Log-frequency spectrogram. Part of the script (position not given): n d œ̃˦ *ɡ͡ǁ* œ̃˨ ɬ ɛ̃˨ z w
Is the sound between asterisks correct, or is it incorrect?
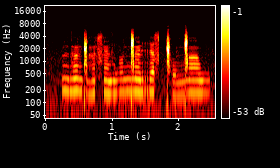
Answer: correct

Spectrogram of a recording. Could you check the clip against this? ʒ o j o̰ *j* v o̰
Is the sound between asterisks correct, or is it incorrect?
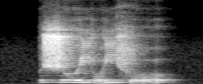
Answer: correct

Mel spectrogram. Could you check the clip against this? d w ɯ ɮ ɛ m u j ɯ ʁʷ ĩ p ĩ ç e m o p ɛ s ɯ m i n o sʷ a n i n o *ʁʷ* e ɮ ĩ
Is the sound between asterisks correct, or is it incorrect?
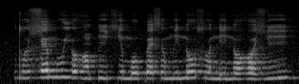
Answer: correct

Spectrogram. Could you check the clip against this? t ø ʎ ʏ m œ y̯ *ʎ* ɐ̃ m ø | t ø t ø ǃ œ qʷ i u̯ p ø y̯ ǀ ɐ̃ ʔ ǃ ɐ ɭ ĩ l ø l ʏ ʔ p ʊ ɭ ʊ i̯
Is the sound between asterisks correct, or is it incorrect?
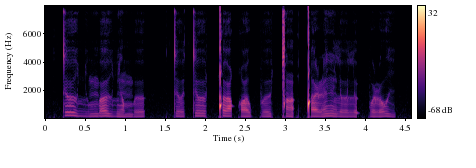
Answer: correct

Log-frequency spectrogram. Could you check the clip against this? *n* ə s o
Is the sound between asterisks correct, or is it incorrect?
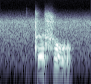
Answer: incorrect: t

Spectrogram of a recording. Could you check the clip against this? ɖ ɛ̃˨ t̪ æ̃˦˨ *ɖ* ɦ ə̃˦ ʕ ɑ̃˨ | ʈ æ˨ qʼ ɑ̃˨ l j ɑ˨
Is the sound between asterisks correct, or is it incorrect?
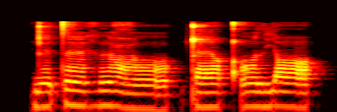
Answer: incorrect: none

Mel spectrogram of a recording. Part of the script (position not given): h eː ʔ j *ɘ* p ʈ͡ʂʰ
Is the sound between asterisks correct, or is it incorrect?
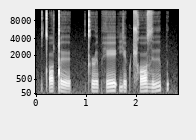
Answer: incorrect: e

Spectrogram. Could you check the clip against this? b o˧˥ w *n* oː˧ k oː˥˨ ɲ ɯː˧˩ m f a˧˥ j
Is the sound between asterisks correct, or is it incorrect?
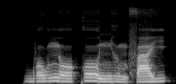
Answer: correct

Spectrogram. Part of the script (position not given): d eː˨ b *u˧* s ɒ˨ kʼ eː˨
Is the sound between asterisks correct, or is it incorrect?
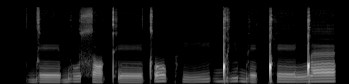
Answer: correct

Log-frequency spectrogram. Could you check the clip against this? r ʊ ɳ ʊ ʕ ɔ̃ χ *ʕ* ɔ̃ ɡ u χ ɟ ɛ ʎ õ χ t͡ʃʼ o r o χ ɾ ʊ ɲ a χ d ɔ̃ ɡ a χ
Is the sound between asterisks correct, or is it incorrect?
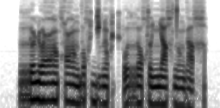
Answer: correct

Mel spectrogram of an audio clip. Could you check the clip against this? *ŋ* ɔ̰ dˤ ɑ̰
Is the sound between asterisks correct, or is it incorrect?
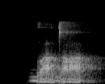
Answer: incorrect: ɡ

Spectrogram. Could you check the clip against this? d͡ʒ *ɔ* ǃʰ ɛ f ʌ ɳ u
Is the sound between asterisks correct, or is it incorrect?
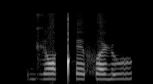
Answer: correct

